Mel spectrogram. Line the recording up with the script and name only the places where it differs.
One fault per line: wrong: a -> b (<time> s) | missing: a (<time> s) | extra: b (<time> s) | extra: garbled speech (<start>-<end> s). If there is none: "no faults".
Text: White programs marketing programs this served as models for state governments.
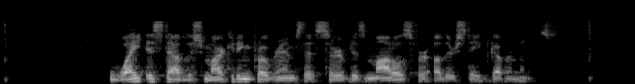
wrong: programs -> established (1.5 s)
wrong: this -> that (3.0 s)
extra: other (4.4 s)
